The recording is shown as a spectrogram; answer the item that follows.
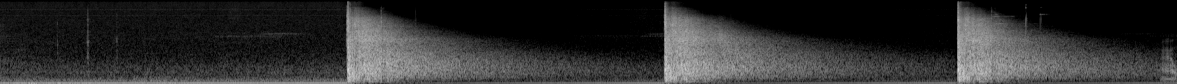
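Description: Three loud rifle shots from a 14.7-inch chrome-lined PSA rifle firing steel-case ammunition, each a sharp crack with a long decaying echo, spaced a few seconds apart over a steady low hum.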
